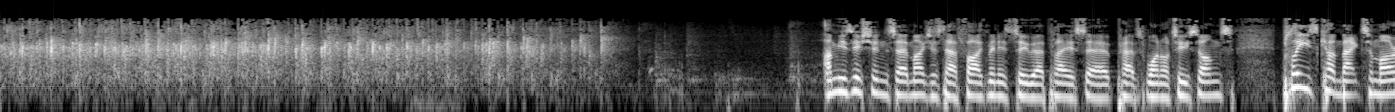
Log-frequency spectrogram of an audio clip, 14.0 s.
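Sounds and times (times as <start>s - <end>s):
audience applause: 0.0s - 6.5s
speech: 8.3s - 13.9s.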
